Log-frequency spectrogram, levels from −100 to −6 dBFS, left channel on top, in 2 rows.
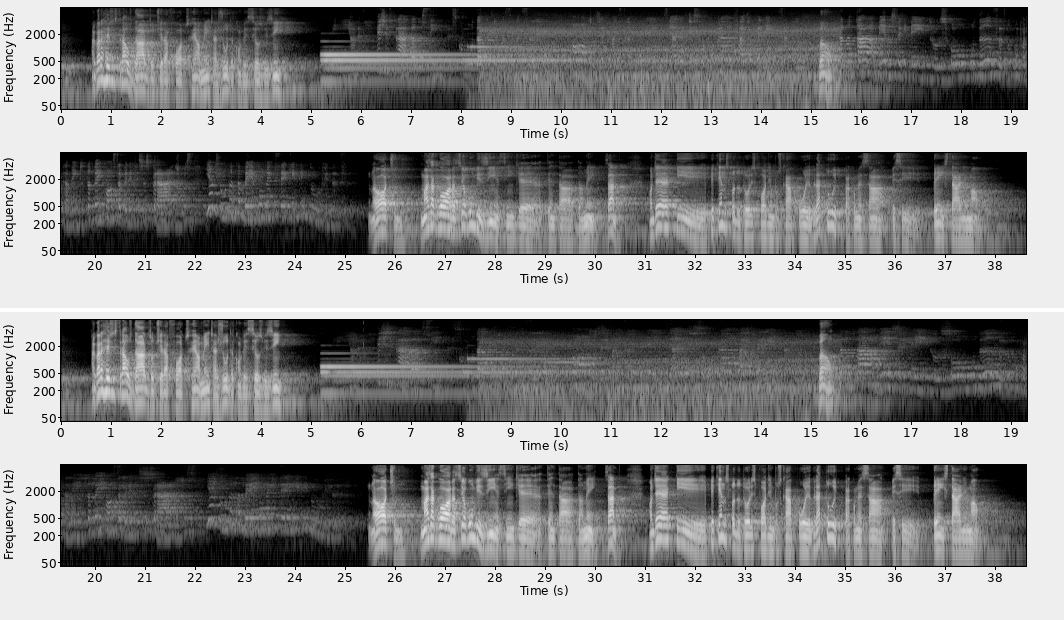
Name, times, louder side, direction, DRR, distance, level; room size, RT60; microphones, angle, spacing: voice 1, 0.6-4.4 15.1-15.4 25.5-26.2 26.5-30.4 30.8-36.5 36.8-37.7, right 4 dB, 60° right, 14 dB, 0.8 m, -29 dB
sound 1, 5.2-10.4, left 2 dB, 25° right, 3.0 m, -42 dB
voice 2, 5.4-15.2 15.6-25.0, left 2 dB, 90° left, 2 dB, 5.8 m, -54 dB
sound 2, 8.3-15.6, left 3 dB, 45° left, 0.9 m, -50 dB
25.0 x 23.5 x 8.8 m, 2.5 s
head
